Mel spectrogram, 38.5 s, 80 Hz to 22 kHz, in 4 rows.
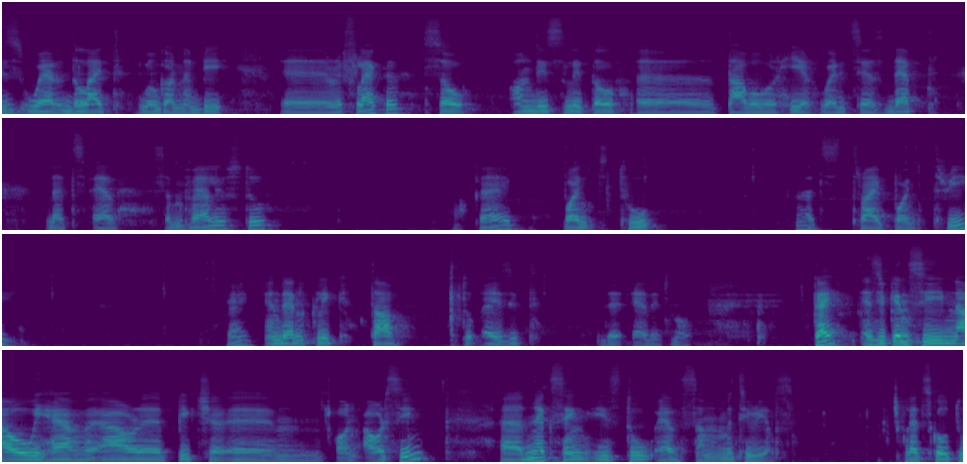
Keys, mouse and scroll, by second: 10.4-15.9 drag, 15.9-18.6 middle drag, 18.6-19.7 drag, 19.7-21.2 middle drag, 21.2 click, 23.6 Tab, 24.5-29.8 middle drag, 29.8-30.3 scroll up 2, 30.3-30.7 scroll down 2, 30.7-31.3 scroll up 2, 31.3-38.5 middle drag.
